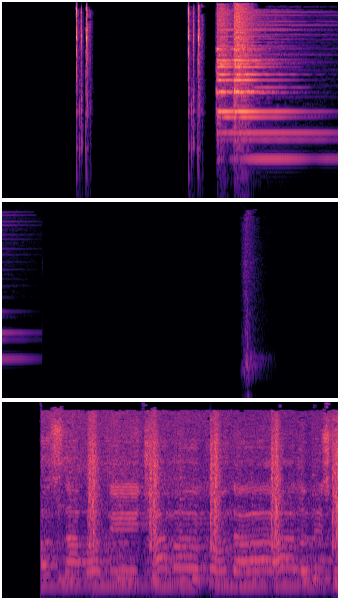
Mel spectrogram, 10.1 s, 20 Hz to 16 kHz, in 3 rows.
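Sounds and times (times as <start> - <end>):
quick clicks: 0.7 - 1.0, 1.8 - 2.1
bell ringing: 2.2 - 3.8.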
